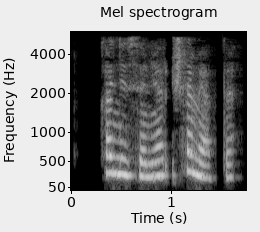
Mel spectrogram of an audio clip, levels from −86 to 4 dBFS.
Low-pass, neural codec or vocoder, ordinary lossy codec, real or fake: 5.4 kHz; none; AAC, 24 kbps; real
